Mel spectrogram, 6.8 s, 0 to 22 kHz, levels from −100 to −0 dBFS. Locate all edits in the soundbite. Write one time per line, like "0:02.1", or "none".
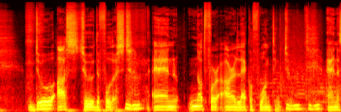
none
